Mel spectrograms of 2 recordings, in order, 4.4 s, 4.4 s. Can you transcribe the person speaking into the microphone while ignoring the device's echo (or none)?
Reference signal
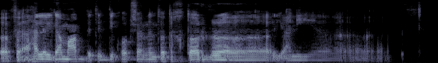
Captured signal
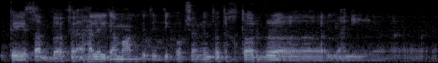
none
